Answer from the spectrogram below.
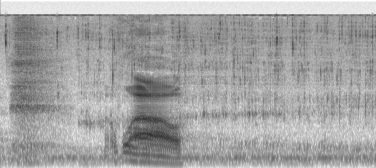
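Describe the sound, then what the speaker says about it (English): Moroccan-style tea is poured from a great height, a short, bright splashing stream lasting under a second, close by, after a brief spoken exclamation. "typically, the Moroccans will pour tea from great heights"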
